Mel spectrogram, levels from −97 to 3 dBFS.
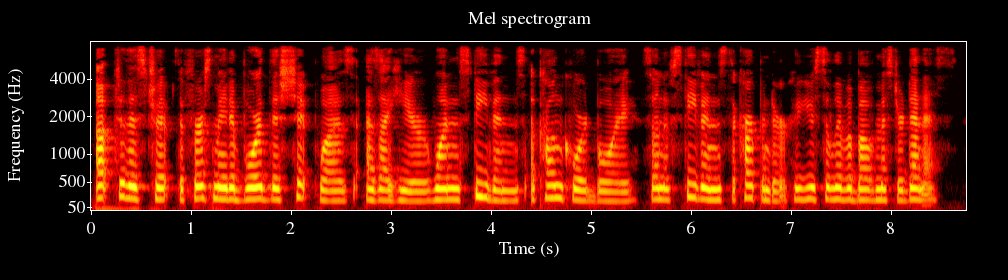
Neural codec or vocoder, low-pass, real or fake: none; 7.2 kHz; real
